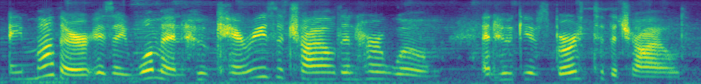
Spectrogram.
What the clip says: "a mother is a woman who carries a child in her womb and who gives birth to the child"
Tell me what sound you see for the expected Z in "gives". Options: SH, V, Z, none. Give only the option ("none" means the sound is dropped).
Z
